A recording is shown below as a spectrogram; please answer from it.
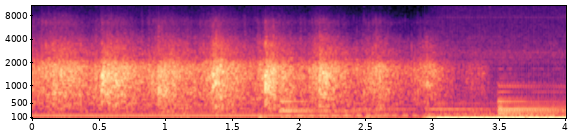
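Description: Audience applause, fading as background music comes in with held tones and, about three seconds in, a deep low drone.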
